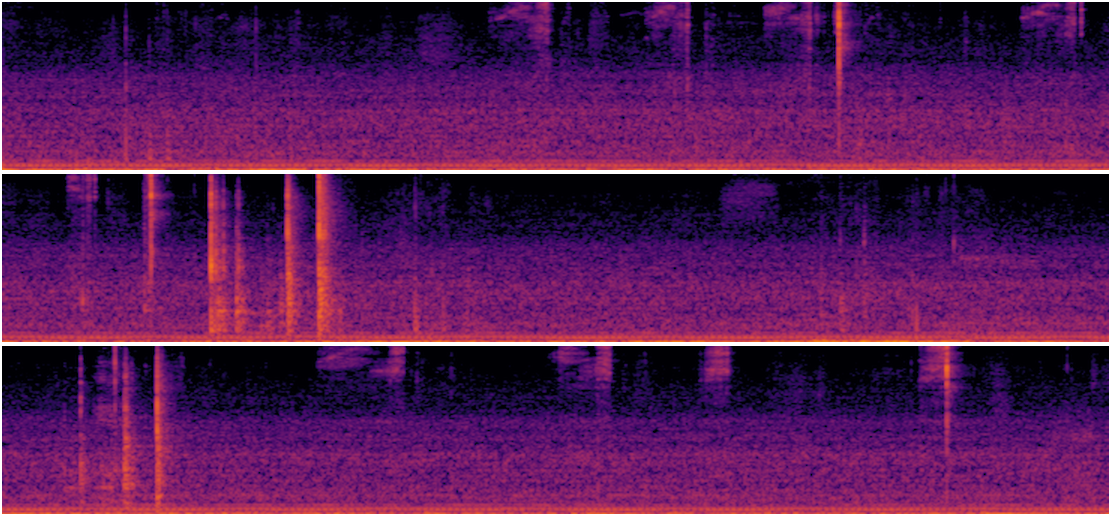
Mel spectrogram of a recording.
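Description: Scissors snipping through printed fabric text for a slow-stitching apple snippet roll, sparse quiet cuts at first, then a cluster of crisp close snips midway and a few more near the end, over a low steady background hum.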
